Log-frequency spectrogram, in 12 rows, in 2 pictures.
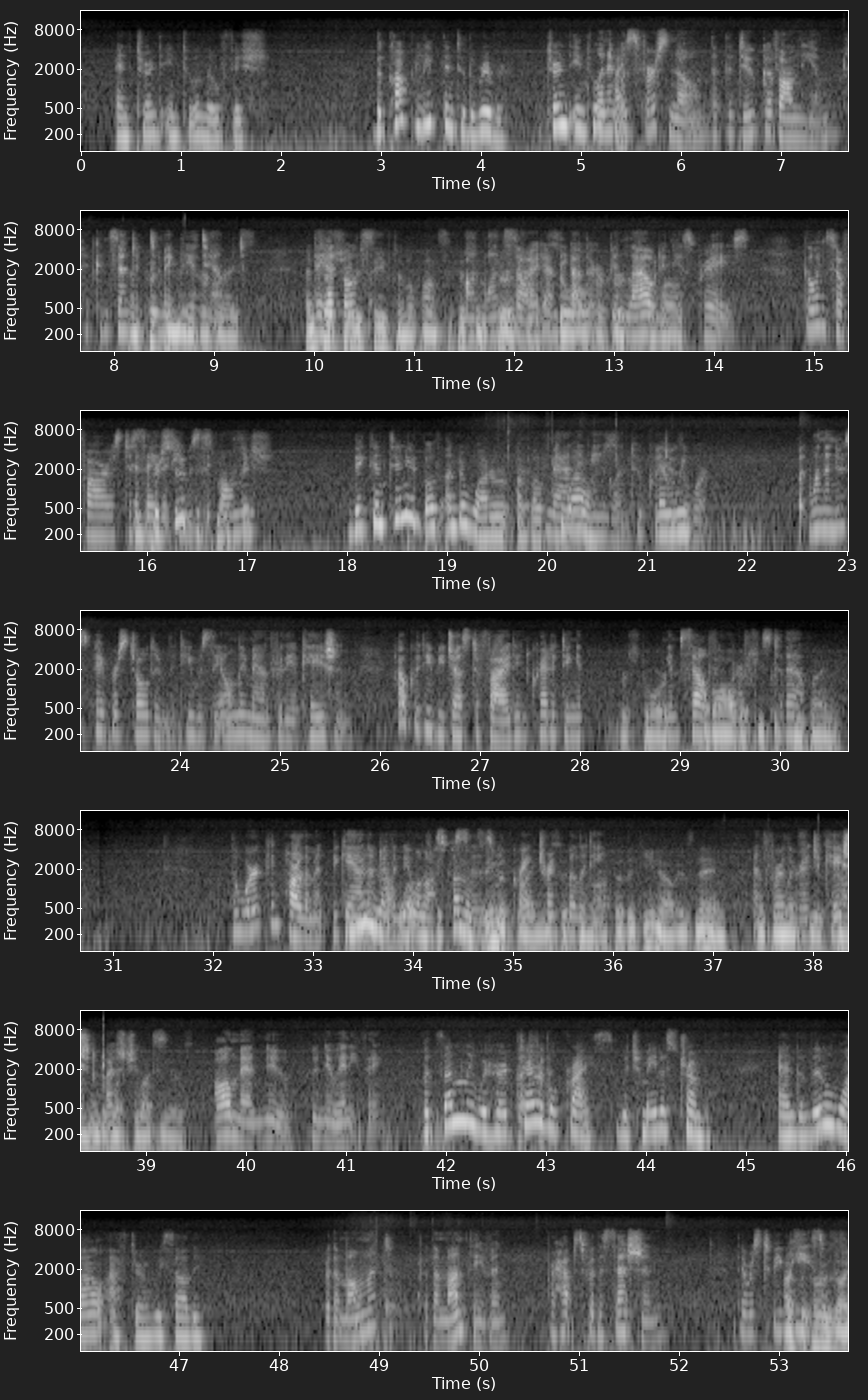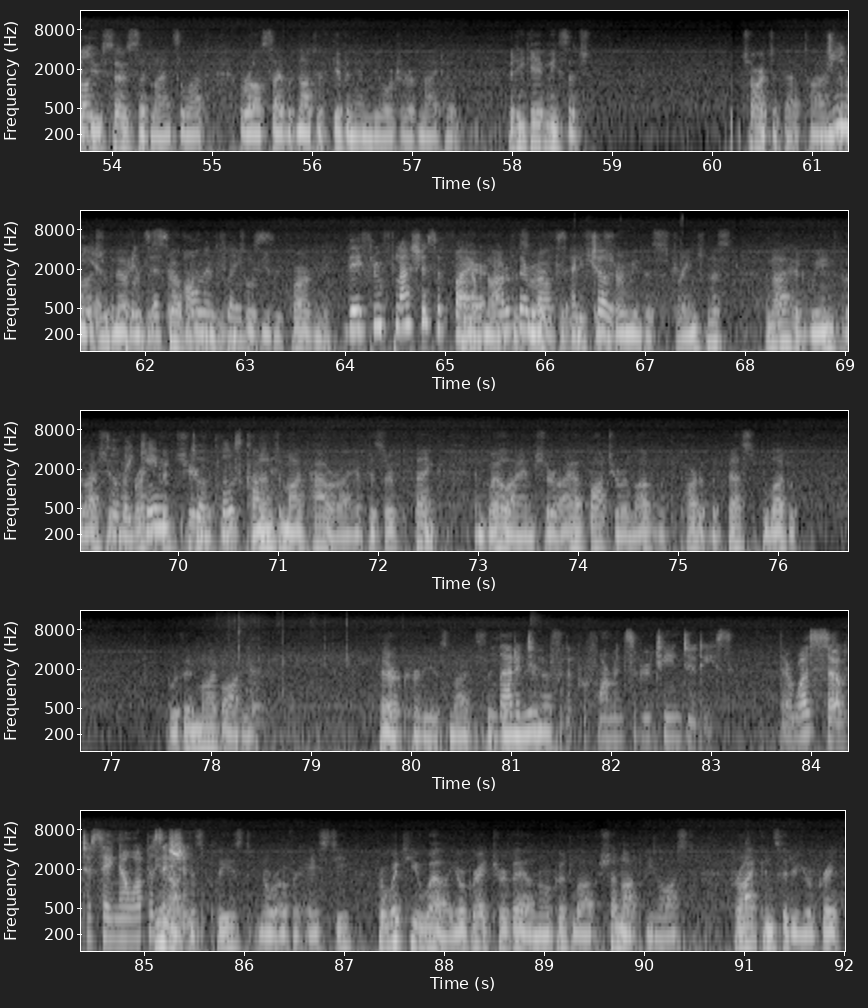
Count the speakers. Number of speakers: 3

